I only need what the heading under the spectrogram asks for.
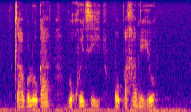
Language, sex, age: Tswana, male, 20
